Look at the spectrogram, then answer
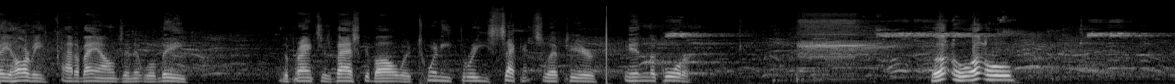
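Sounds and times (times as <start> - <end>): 
speech: 0.0 - 2.0, 2.8 - 7.1, 9.3 - 10.3
referee blowing whistle: 8.0 - 9.9, 10.8 - 11.7.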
